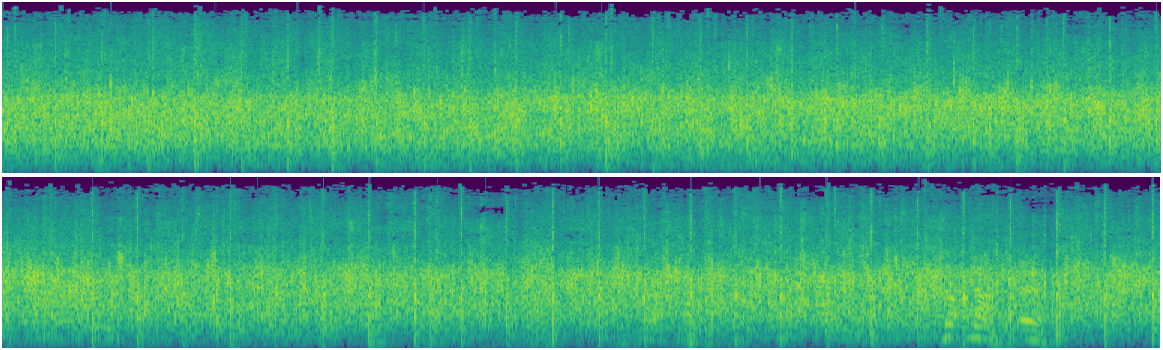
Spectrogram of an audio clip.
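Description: Sustained applause from an audience at the end of a lecture, a dense crackle of many hands clapping at a steady, loud level throughout with no let-up.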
